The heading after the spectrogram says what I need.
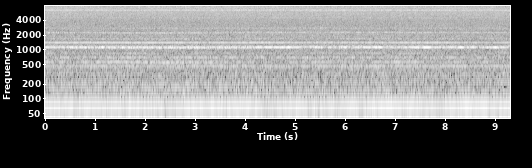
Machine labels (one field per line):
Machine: fan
